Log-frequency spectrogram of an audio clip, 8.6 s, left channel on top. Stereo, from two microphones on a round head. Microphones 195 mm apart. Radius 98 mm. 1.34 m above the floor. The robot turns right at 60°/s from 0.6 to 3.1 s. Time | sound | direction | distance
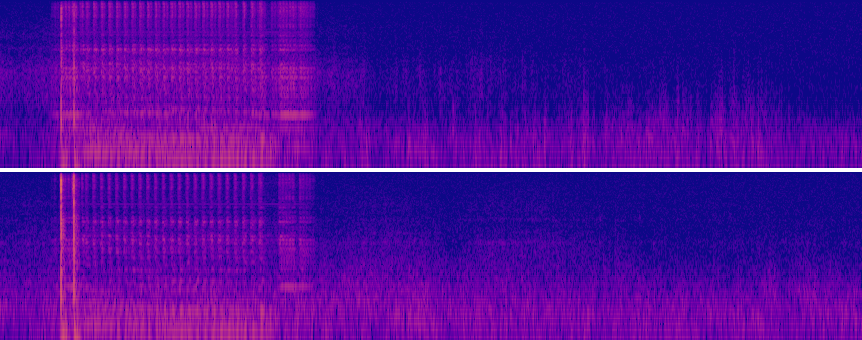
0.6 | a finger snap | 70° right (ahead or behind) | ?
